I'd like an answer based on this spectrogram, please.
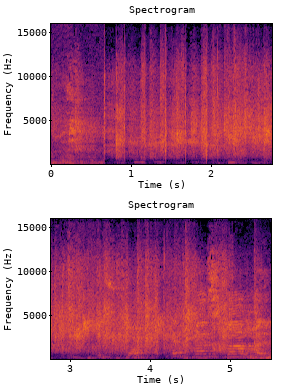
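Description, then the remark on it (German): Light, subdued applause: a steady patter of scattered hand claps that never builds, with faint voices murmuring underneath toward the end. “Also wenn das verhaltene Klatschen ein Indikator sein soll”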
